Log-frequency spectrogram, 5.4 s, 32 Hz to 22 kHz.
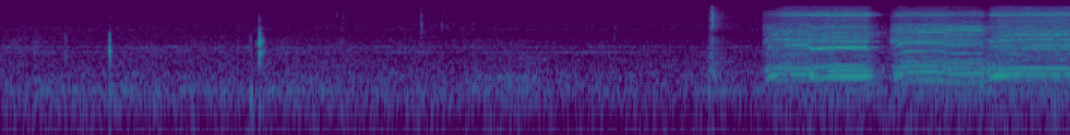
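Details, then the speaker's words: Yamaha RZ350 FZ/FZR project motorcycle after electrical troubleshooting, wiring reassembled, battery 12.8 volts, headlight unplugged: a few faint ticks then a clean tone sweeping and settling for two seconds at key-on; tachometer not damaged, electrics waking normally. "Well, that sounds good. Looks like the tack is not blown up."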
